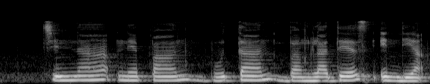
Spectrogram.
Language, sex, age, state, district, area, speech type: Manipuri, female, 30-45, Manipur, Bishnupur, rural, spontaneous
